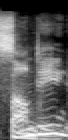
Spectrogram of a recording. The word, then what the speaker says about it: Samedi: So Baron, how'd you pronounce it? Samedi? It's Samedi.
